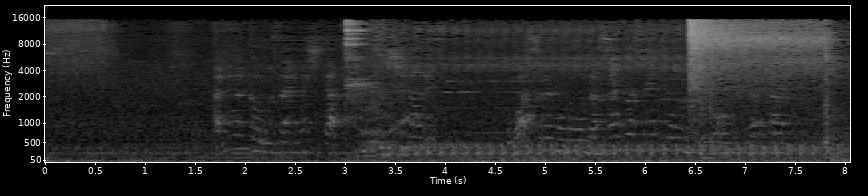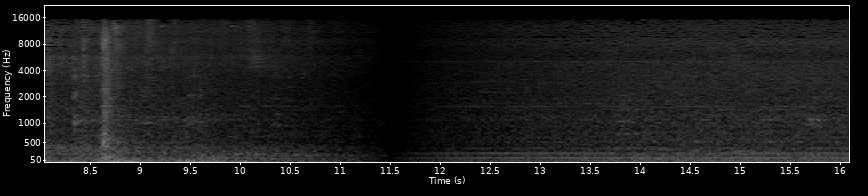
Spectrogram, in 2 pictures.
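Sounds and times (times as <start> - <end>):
train low hum: 0.0 - 16.0
train clunks: 2.8 - 11.1.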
